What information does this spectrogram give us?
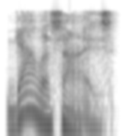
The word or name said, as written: Gallicizer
